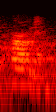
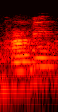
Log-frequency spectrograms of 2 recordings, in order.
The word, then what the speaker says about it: permit: if i did but this word has two pronunciations one is permit and one is permit so permanent oh okay so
